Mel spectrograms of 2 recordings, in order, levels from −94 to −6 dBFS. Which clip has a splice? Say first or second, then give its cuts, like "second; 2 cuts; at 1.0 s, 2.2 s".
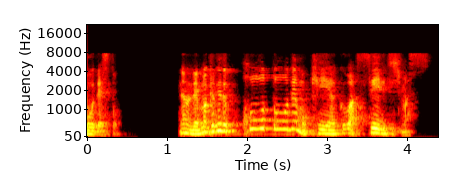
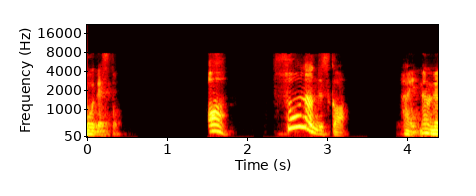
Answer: first; 1 cut; at 1.1 s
